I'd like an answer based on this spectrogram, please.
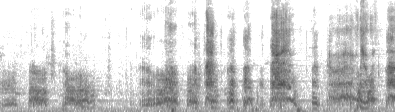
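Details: Chihuahua kept as a pet, worked up indoors and vocalizing oddly: continuous varied growls and grumbles rising and falling in loudness, with gargling, snorting bursts throughout the eight seconds.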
